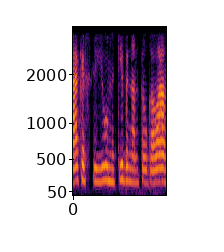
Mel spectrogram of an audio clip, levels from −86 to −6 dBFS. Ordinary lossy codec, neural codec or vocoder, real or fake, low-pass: AAC, 32 kbps; codec, 24 kHz, 3 kbps, HILCodec; fake; 3.6 kHz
